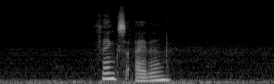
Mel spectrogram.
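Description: A young woman speaks briefly and quietly.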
